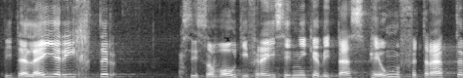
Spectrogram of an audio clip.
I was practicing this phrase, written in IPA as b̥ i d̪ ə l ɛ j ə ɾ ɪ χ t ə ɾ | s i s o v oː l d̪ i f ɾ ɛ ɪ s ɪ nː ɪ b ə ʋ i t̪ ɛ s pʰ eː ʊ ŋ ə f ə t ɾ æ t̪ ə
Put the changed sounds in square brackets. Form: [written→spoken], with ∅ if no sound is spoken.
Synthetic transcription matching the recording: b̥ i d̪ ə l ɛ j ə ɾ ɪ χ t ə ɾ | s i s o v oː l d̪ i f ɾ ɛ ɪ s ɪ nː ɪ [b→ɡ] ə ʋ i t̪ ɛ s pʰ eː ʊ ŋ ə f ə t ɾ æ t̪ ə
